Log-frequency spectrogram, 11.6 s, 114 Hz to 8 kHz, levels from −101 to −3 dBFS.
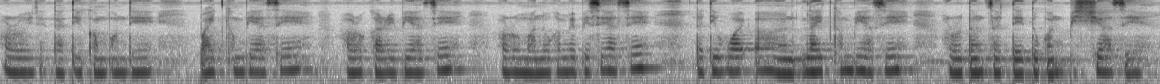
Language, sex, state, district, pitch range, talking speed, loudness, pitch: Nagamese, female, Nagaland, Dimapur, 210-225 Hz, 165 wpm, -23 LUFS, 215 Hz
